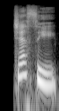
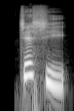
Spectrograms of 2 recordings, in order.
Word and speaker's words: Jesse: And my name, for example, also changes. Jesse becomes Jesse in Japanese.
